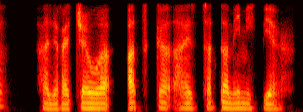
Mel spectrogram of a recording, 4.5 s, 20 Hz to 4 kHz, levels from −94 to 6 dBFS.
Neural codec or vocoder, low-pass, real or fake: codec, 16 kHz, about 1 kbps, DyCAST, with the encoder's durations; 3.6 kHz; fake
